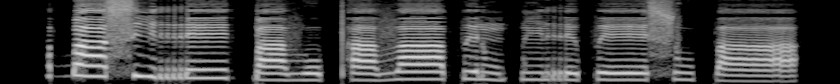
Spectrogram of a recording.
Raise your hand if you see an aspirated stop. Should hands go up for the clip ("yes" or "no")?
yes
